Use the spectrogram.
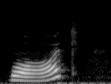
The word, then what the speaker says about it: walk: walk، ألاحظ كلمة walk عندنا هنا حرف ال لا ينطق، دائما الحرف اللي لا ينطق حطوا عليه سكون عشان تتذكرون.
